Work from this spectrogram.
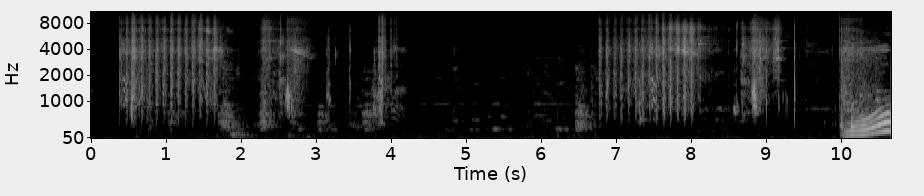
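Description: Rapid bursts of automatic gunfire from the Zooba video game, with long loud volleys separated by brief pauses and a few single shots, ending in a rising whine.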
